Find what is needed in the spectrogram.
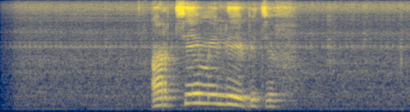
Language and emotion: Russian, neutral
